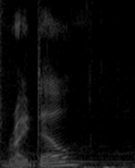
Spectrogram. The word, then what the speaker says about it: Rydel: I've invented this character her name is ryel although the NPCs will pronounce it as riddle um she was a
